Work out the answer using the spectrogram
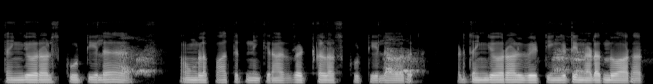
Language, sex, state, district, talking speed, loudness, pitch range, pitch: Tamil, male, Tamil Nadu, Kanyakumari, 175 wpm, -19 LUFS, 100-105 Hz, 105 Hz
